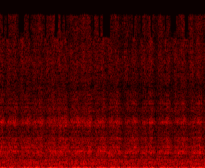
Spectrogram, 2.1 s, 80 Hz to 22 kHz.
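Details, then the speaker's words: 2005 Jeep Liberty started with a jump box attached: throbby, uneven engine note with irregular low pulsing instead of a smooth beat; running rough but still able to move forward and backward. "I want to show you even though it was running rough she did was able to move forward and backward"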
